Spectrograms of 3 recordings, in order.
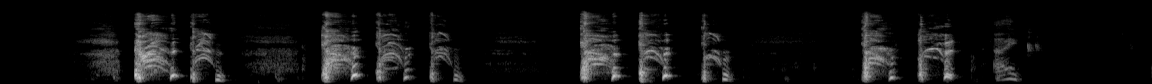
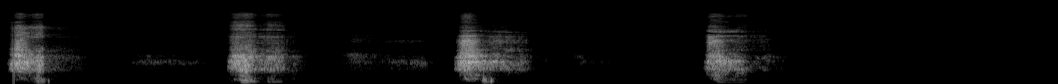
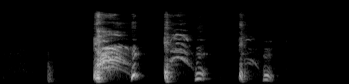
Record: {"cough_length": "11.5 s", "cough_amplitude": 23511, "cough_signal_mean_std_ratio": 0.38, "exhalation_length": "10.6 s", "exhalation_amplitude": 12241, "exhalation_signal_mean_std_ratio": 0.32, "three_cough_length": "3.5 s", "three_cough_amplitude": 19080, "three_cough_signal_mean_std_ratio": 0.35, "survey_phase": "alpha (2021-03-01 to 2021-08-12)", "age": "45-64", "gender": "Female", "wearing_mask": "No", "symptom_abdominal_pain": true, "symptom_fatigue": true, "symptom_onset": "12 days", "smoker_status": "Ex-smoker", "respiratory_condition_asthma": true, "respiratory_condition_other": false, "recruitment_source": "REACT", "submission_delay": "1 day", "covid_test_result": "Negative", "covid_test_method": "RT-qPCR"}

